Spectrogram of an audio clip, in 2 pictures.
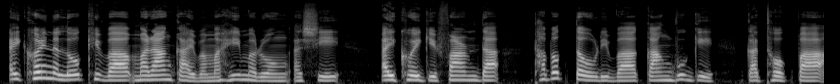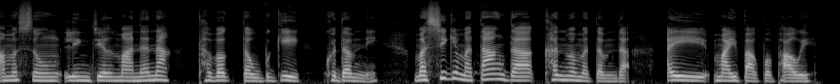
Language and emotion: Manipuri, happy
